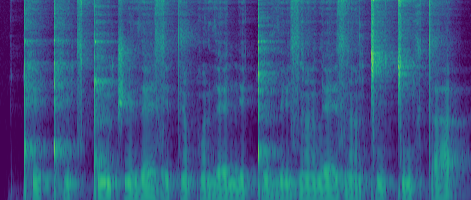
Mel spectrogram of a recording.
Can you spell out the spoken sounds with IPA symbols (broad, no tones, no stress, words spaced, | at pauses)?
ǃʰeǃʰẽt͡sǃũ t͡ʃɛ̃ðɛzɪ tɛ̃qʷɛ̃ðɛne ǃʊðɪ zãlɛzã ǀuǀũxta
